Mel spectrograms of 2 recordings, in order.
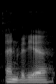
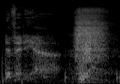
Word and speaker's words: Nvidia: through the uh Nidia Nvidia um I never I never know say Nidia or Nvidia I've always used to say Nvidia but then Americans say Nidia um Nidia so I'm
